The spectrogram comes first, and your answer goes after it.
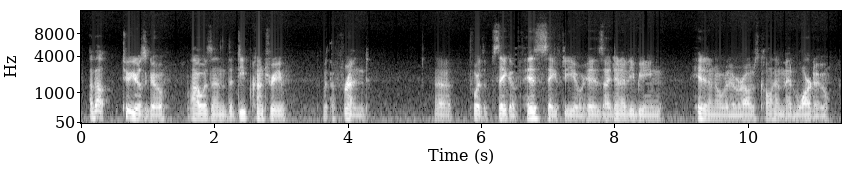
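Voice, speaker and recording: In a slight Southern US accent, a man speaks at medium pitch and moderate pace with fairly even intonation and long, frequent pauses. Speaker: storyteller. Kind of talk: personal storytelling. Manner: casual, with frequent filler uhs.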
